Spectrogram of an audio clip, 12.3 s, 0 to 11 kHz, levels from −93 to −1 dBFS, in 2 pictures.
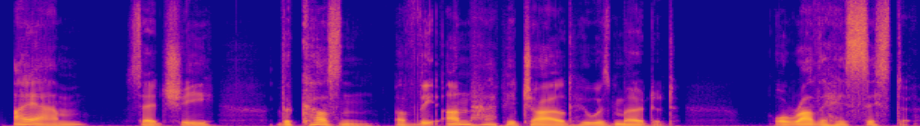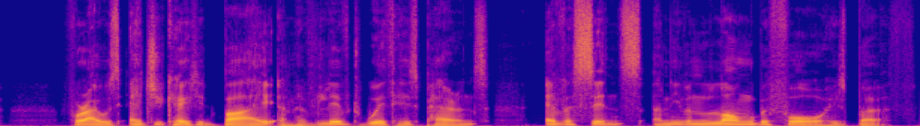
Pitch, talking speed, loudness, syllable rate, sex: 100 Hz, 175 wpm, -22 LUFS, 5.4 syllables/s, male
